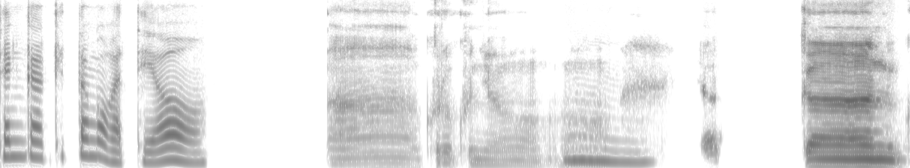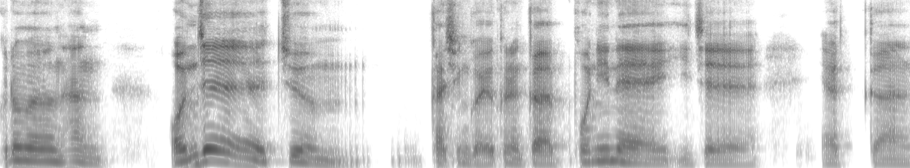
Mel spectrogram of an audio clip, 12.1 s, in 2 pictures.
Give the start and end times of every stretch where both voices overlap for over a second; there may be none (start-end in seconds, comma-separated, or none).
none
